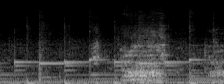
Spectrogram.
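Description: Background music with a simple stepping melody, and about a second in a Jindo dog gives a short, rough vocalization that stands out above it.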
